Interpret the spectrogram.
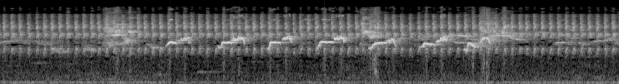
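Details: Cucak cungkok bulbul singing as a master for a magpie-robin: repeated short upslurred whistles roughly twice a second over a continuous pulsing high-pitched chorus.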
